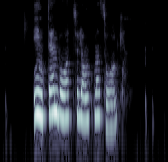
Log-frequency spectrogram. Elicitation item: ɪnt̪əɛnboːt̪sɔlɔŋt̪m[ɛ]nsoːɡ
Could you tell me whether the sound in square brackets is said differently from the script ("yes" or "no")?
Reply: yes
